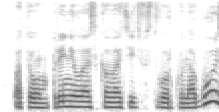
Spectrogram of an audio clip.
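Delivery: ordinary delivery, nothing marked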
